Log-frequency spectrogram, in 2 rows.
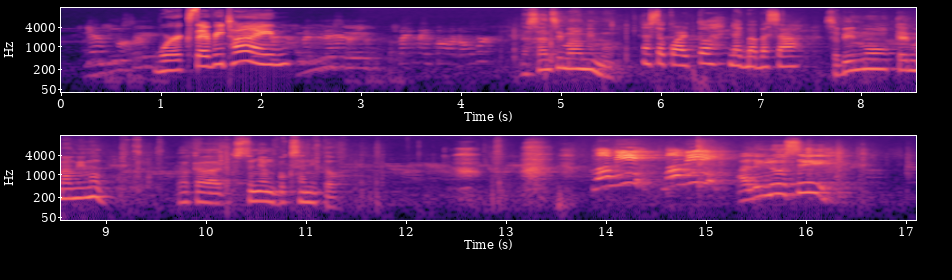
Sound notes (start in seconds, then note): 12.4 gasps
